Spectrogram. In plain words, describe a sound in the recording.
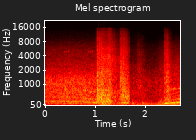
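A car splashes heavily into water.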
